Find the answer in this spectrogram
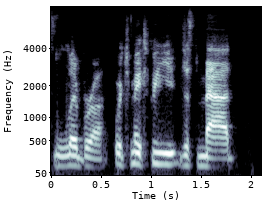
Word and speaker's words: Libra: In the Japanese they call it Libra, but well, it's written Libra, but it's pronounced Libra, which makes me just mad.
